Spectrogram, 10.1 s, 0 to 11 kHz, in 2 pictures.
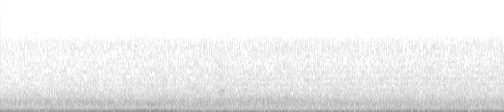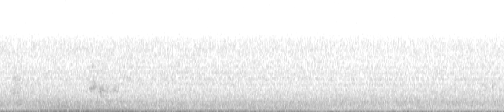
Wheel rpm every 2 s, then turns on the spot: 0, 0, 0, 0, 0.
none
